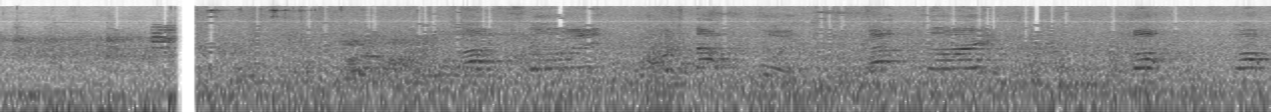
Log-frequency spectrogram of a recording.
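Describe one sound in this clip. An escalator rumbles steadily in a large echoing tunnel.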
